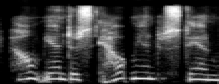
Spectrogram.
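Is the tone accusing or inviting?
inviting. It is said in a warm, inviting tone. The speaker genuinely wants to learn the listener's thoughts. The speaker calls it right. "with an inviting, inquiring tone of voice"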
